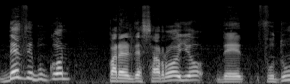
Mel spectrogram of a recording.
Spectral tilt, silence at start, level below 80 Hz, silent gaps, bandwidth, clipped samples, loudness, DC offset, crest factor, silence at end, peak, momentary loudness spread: -5.5 dB/octave; 0 s; -58 dBFS; none; 17 kHz; under 0.1%; -21 LUFS; under 0.1%; 18 dB; 0 s; -2 dBFS; 8 LU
